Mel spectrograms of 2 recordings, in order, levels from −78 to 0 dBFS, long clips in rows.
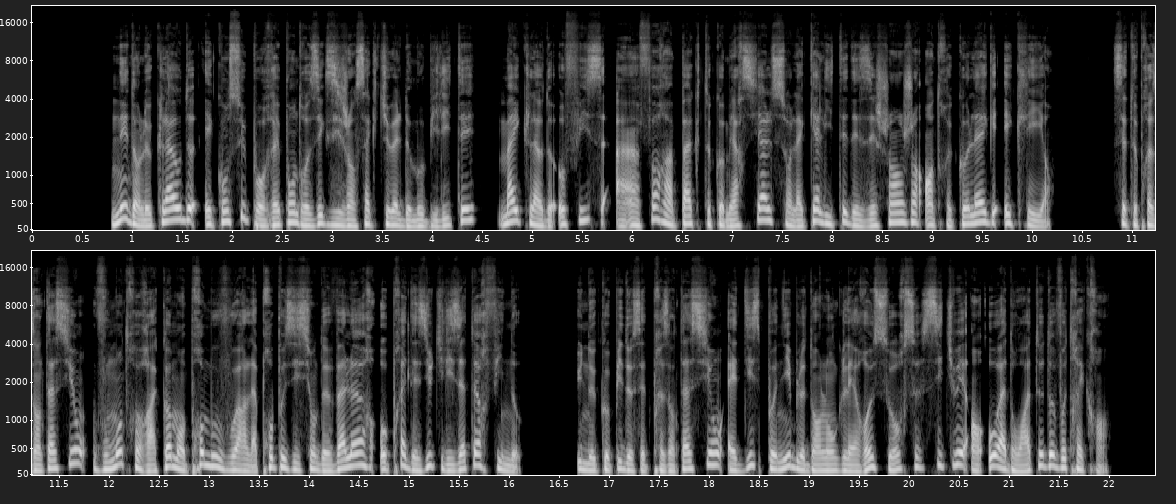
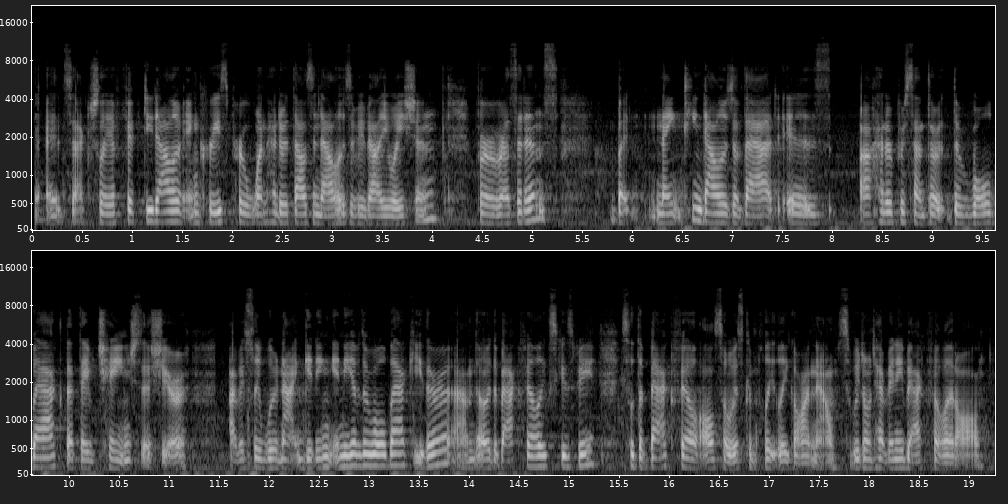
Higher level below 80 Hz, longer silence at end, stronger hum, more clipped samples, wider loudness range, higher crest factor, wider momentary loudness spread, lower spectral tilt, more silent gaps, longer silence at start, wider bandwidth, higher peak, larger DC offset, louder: first, -50 dBFS vs -58 dBFS; first, 0.5 s vs 0 s; neither; neither; about the same, 2 LU vs 2 LU; about the same, 18 dB vs 20 dB; about the same, 4 LU vs 6 LU; first, -5.5 dB/octave vs -4 dB/octave; first, 4.58-4.65 s, 10.31-10.80 s, 16.23-16.67 s vs none; first, 0.8 s vs 0 s; first, 17 kHz vs 11.5 kHz; first, 0 dBFS vs -8 dBFS; neither; first, -18 LUFS vs -26 LUFS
